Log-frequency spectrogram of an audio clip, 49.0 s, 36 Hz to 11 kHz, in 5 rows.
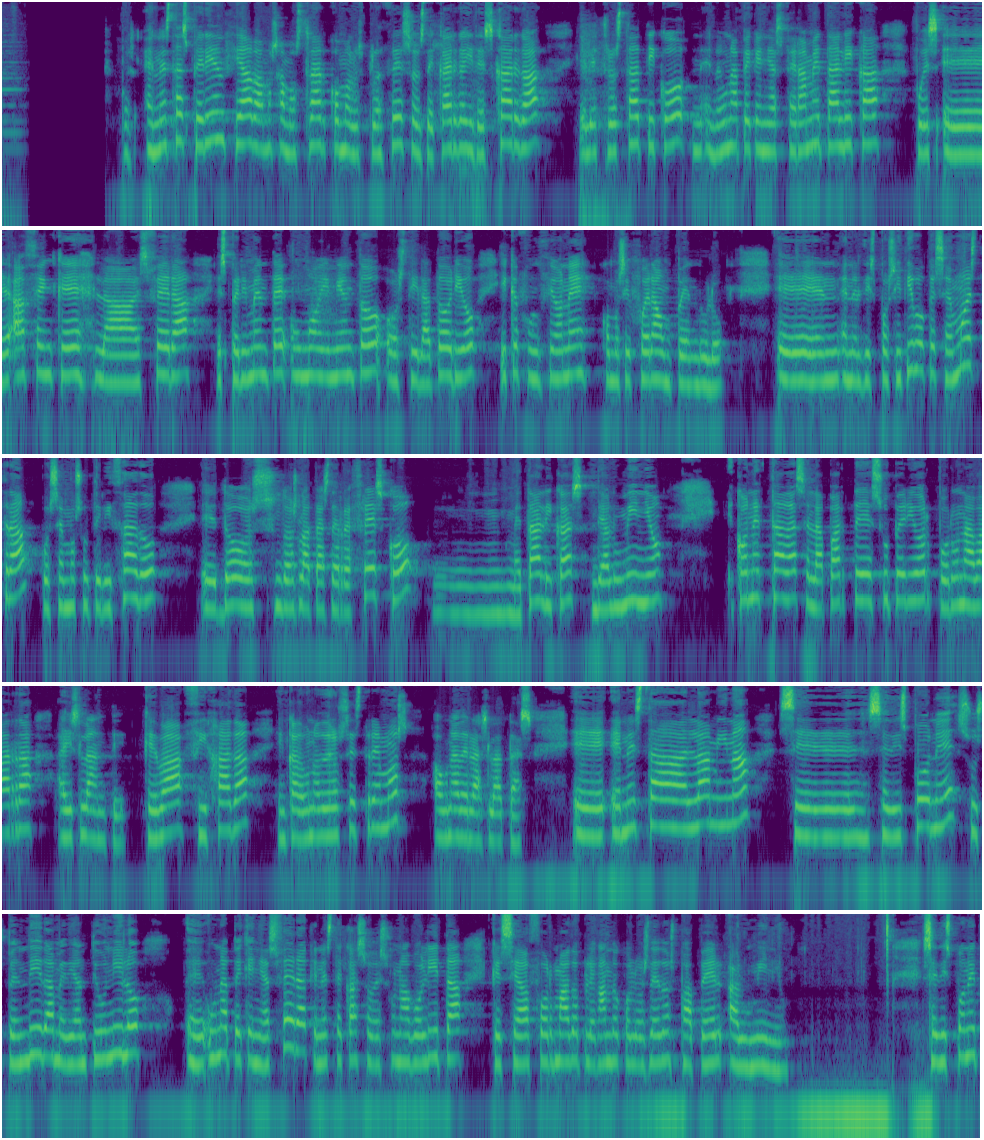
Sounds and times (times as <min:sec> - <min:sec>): Speech: 0:01.2 - 0:47.1, 0:48.1 - 0:48.9.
